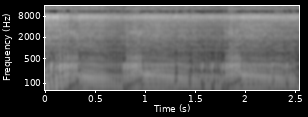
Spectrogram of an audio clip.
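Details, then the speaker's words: Small single-cylinder four-stroke bike after muffler repacking with steel wool and a welded baffle: firm, even low exhaust beat with occasional throttle blips, quieter and more responsive; no longer hollow-sounding, healthy. "It has a different note to it too. It used to sound hollow. Now it sounds like"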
